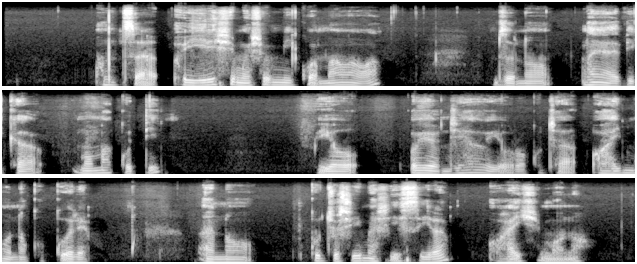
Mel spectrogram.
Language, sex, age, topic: Oshiwambo, male, 25-35, agriculture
